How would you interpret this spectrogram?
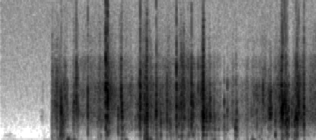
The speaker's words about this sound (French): Stéphane compte les feuilles.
